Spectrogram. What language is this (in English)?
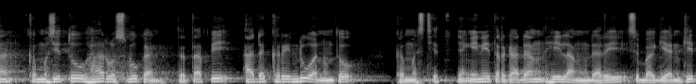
Indonesian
